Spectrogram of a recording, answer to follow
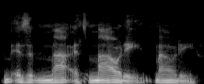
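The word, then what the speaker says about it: Māori: It's Maori. Yeah, it's Maori. Spelled Maori in English, American English, but and I've heard that pronounced properly from my elders.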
